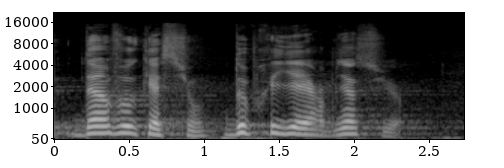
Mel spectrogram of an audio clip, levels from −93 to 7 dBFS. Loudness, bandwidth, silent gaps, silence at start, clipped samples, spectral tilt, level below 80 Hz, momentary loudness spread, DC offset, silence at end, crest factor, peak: -30 LUFS; 15.5 kHz; none; 0 s; under 0.1%; -4.5 dB/octave; -58 dBFS; 18 LU; under 0.1%; 0.1 s; 18 dB; -14 dBFS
